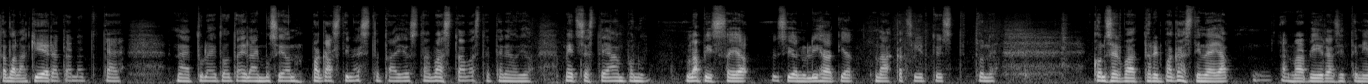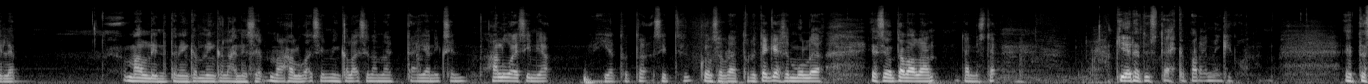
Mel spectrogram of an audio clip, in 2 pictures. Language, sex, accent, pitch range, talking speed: Finnish, male, native, 150-170 Hz, 140 wpm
